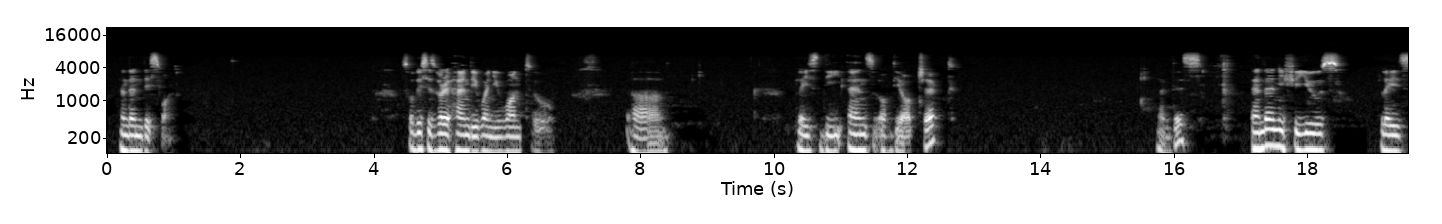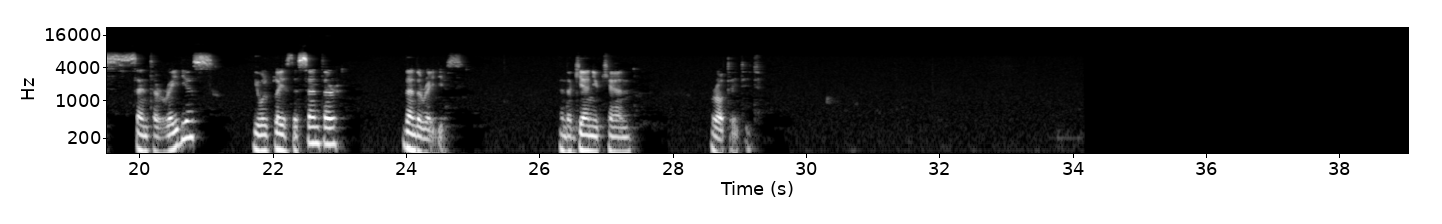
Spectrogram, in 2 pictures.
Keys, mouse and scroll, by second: 1.4-15.8 drag, 17.9-19.8 drag, 24.7-25.3 drag.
